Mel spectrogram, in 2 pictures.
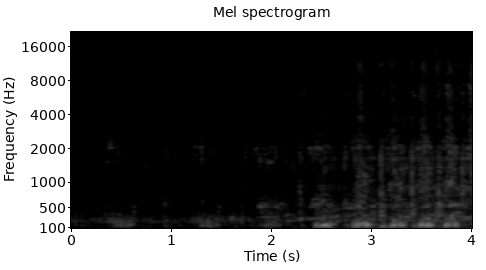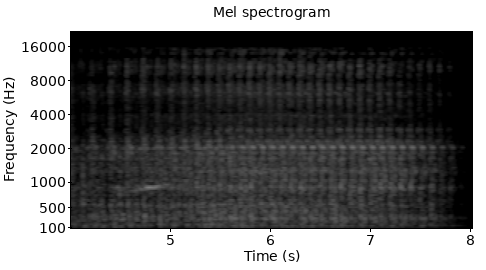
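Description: An embroidery machine stitches the outline of an in-the-hoop gel holder, starting with quiet clicks and a faint voice before the rapid needle chatter builds loud and steady for the last half.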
